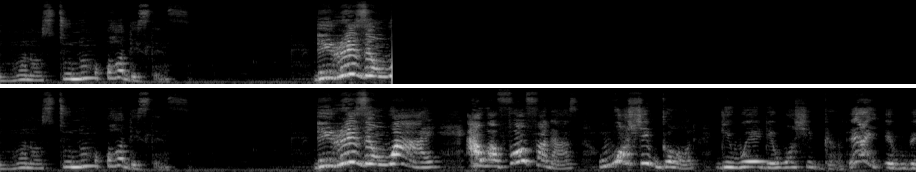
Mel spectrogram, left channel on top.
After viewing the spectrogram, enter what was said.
wants us to know all these things. The reason why our forefathers worship God the way they worship God. Hey,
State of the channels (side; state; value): left; drops out; at 4.0 s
